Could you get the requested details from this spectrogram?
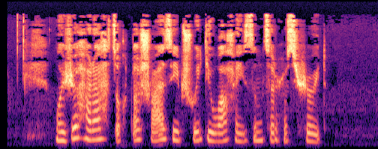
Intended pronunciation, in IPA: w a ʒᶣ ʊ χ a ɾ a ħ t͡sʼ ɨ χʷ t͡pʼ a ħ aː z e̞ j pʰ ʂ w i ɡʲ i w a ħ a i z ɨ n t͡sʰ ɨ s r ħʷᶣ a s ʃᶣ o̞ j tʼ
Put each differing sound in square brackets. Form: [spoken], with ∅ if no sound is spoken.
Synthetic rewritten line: w a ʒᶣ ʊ [ħ] a ɾ a ħ t͡sʼ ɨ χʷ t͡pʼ a [ʂ] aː z e̞ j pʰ ʂ w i ɡʲ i w a ħ a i z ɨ [m] t͡sʰ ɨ [∅] r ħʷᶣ a s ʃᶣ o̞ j tʼ

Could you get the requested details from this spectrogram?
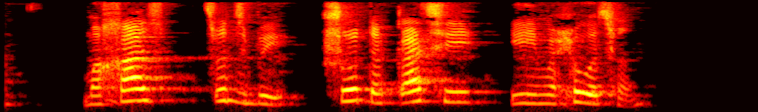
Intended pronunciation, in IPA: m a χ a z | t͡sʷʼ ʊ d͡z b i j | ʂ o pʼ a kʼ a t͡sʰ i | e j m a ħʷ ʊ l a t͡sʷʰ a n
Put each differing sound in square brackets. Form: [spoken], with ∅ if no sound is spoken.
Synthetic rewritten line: m a χ a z | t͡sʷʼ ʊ d͡z b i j | ʂ o [tʼ] a kʼ a t͡sʰ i | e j m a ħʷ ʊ l a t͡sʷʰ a n

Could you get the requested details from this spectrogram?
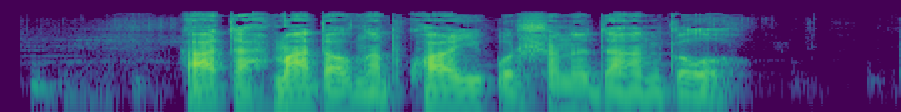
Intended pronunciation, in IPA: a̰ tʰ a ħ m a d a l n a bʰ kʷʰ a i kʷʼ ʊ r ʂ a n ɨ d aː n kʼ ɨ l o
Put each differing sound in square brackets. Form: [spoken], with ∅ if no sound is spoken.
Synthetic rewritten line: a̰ tʰ a ħ m a d a l n a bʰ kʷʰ a i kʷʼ ʊ r ʂ a n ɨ d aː n kʼ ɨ l o

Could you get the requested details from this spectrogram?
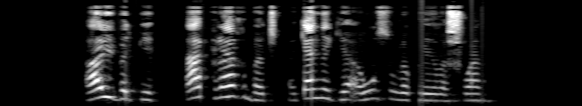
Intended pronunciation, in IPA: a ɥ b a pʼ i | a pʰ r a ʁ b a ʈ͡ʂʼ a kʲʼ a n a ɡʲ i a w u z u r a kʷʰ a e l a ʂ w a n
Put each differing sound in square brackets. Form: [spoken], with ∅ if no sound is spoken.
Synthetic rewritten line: a ɥ b a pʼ i | a pʰ r a ʁ b a ʈ͡ʂʼ a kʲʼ a n a ɡʲ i a w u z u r a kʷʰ a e l a ʂ w a n

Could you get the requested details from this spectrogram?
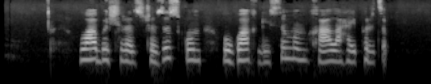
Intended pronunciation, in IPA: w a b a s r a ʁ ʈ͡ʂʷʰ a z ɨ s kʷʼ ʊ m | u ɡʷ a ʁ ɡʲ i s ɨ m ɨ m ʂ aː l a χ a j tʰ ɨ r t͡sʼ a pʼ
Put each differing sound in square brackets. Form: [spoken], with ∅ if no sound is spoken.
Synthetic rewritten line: w a b a [ʃ] r a [z] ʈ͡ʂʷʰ a z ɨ s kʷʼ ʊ m | u ɡʷ a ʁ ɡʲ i s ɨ m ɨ m [χ] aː l a [ħ] a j [pʰ] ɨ r t͡sʼ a pʼ

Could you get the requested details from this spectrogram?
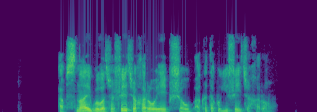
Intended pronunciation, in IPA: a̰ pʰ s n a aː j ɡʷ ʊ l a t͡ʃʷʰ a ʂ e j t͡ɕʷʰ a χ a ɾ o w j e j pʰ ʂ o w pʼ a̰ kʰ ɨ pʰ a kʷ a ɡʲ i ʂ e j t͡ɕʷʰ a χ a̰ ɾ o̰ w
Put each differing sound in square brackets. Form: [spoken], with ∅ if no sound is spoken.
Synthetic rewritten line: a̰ pʰ s n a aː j ɡʷ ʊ l a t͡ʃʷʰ a ʂ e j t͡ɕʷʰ a χ a ɾ o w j e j pʰ ʂ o w pʼ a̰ kʰ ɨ [tʰ] a kʷ a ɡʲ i ʂ e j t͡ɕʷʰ a χ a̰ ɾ o̰ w

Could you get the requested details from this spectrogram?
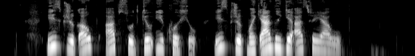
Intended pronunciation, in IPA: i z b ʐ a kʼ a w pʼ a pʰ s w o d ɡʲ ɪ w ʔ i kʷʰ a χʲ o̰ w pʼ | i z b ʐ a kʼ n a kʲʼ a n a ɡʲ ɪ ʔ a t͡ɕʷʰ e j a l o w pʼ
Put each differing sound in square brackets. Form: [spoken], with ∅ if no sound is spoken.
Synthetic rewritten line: i z b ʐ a kʼ a w pʼ a pʰ s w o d ɡʲ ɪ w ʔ i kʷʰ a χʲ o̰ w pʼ | i z b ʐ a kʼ [m] a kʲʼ a n a ɡʲ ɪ ʔ a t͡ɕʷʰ [a] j a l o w pʼ

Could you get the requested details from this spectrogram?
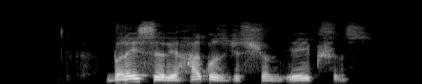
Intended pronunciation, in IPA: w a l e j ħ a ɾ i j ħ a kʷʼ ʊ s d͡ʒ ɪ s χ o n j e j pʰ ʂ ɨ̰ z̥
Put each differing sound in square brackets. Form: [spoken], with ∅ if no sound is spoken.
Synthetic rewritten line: [b] a [ɾ] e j [s] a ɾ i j ħ a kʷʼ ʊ [z] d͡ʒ ɪ s [ʃ] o n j e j pʰ ʂ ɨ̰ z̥

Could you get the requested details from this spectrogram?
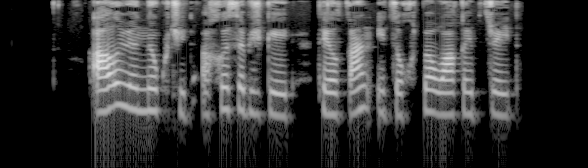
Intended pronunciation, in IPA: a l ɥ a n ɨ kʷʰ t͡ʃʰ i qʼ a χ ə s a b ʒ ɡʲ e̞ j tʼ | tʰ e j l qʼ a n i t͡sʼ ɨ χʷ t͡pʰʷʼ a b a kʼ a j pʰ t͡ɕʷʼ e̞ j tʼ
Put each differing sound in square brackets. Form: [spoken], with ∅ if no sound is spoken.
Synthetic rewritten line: a l ɥ a n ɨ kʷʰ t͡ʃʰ i [tʼ] a χ ə s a b ʒ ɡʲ e̞ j tʼ | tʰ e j l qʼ a n i t͡sʼ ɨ χʷ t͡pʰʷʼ a [w] a [qʼ] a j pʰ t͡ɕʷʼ e̞ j tʼ

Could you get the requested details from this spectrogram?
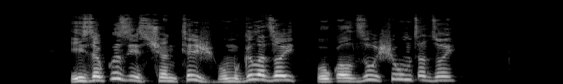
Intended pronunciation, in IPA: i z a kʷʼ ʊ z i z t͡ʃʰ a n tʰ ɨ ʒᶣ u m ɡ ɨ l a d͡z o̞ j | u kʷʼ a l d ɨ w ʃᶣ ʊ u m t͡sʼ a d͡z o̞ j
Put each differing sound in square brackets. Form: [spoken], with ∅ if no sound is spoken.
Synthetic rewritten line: i z a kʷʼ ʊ z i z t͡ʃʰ a n tʰ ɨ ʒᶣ u m ɡ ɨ l a d͡z o̞ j | u kʷʼ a l [d͡z] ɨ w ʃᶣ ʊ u m t͡sʼ a d͡z o̞ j

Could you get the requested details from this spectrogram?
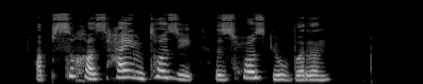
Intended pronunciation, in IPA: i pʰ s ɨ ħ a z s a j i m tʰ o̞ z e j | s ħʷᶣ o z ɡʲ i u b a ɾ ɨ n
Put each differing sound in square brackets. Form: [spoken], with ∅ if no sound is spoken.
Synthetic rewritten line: [a] pʰ s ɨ [χ] a z [ħ] a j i m tʰ o̞ z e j | [z] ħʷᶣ o z ɡʲ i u b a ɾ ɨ n

